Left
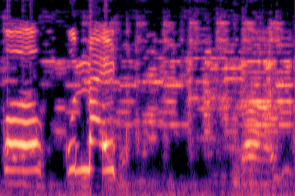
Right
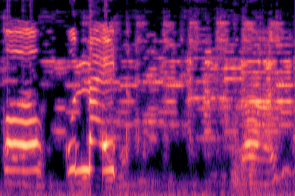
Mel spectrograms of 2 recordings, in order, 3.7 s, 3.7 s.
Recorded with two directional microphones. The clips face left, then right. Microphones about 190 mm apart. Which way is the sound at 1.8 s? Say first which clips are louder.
Left 3 dB; 60° left (ahead or behind).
